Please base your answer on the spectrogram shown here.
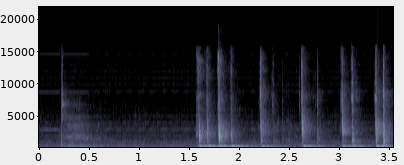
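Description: Computer keyboard keys tapped in short bursts, a few isolated clicks first and then a quicker run of crisp, close keystrokes in uneven rhythm, quiet and with no voice.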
